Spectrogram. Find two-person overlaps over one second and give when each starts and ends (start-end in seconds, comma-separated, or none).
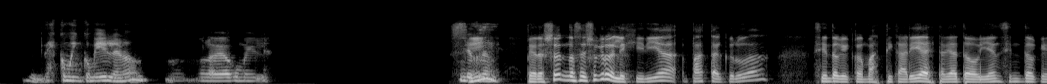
none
